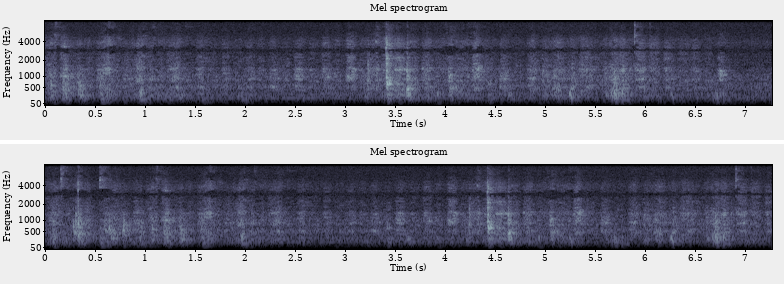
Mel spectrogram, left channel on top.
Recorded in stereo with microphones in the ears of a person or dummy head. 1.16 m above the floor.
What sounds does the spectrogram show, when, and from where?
Only background noise.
